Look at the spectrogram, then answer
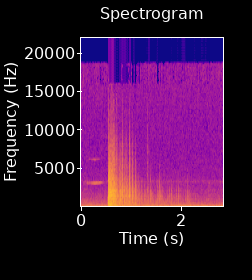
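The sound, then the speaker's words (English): A door is shut with a single sharp, loud bang that rings and rattles briefly before fading, followed by a few faint clicks over quiet background hiss. “Dr. West, please shut the door.”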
